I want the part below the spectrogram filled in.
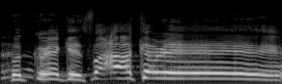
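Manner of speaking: high, ringing war cry with a catch of laughter; rally the troops in a slow, loud cry; battle cry. Acted. Panelist voicing Draka calls out to her fallen, loud. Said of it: "Okay, [name]".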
